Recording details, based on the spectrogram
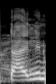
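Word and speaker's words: ptyalin: टायगिन में देखो P word silent होता है, अंग्रेजी में साइलेंट है पी, याद रखना।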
